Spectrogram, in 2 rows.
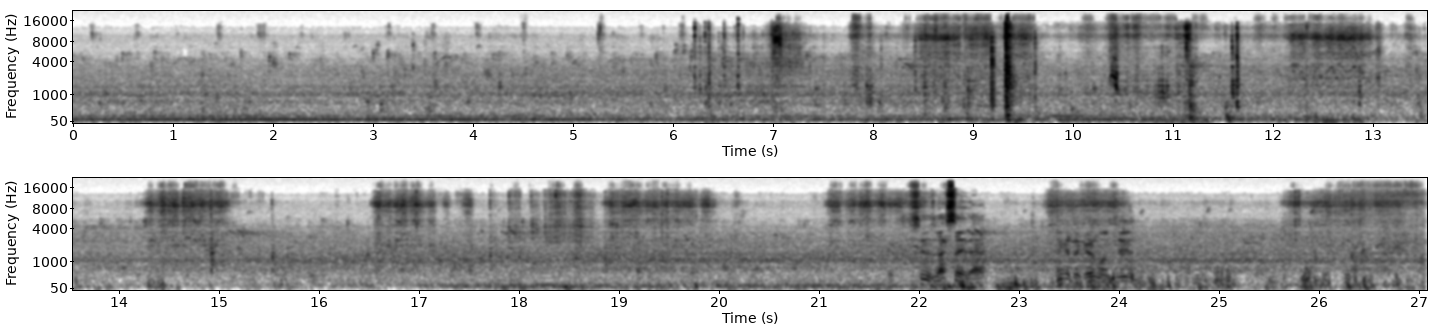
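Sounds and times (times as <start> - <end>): electric trolling motor humming: 0.0 - 27.0
sharp clicks and knocks: 7.9 - 9.8.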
